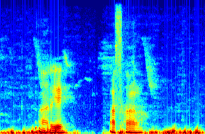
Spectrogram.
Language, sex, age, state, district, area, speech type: Santali, male, 45-60, Jharkhand, East Singhbhum, rural, spontaneous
